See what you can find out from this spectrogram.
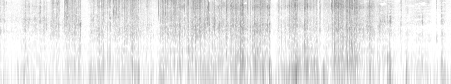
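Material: Metal mesh.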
